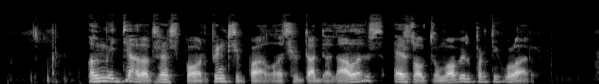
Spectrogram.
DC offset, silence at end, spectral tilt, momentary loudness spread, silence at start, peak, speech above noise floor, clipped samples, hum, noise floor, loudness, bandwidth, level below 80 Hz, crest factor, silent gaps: under 0.1%; 0.7 s; -4.5 dB/octave; 10 LU; 0.35 s; -4 dBFS; 47 dB; under 0.1%; none; -67 dBFS; -21 LUFS; 11.5 kHz; -54 dBFS; 18 dB; none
